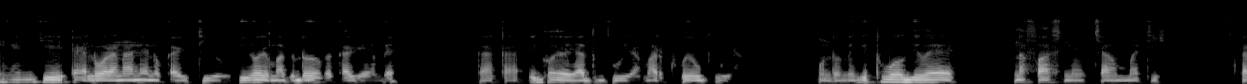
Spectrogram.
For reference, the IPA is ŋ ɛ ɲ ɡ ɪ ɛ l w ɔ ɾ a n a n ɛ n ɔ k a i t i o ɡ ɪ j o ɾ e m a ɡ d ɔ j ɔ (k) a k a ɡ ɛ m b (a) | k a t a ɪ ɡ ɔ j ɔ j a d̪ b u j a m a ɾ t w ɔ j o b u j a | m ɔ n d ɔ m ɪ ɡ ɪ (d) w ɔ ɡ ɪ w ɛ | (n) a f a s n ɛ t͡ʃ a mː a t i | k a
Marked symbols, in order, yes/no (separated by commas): yes, no, no, yes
